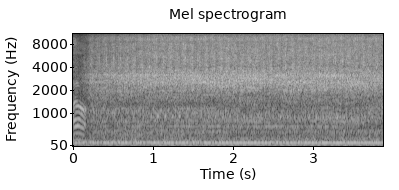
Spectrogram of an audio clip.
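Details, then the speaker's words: 1965 Ford Mustang Fastback V8, 4-speed, headers and Flowmaster dual exhaust, cool engine: fast, steady drone well above a relaxed idle; choke likely not engaging so idle was set high, later turned down. "air cleaner is barely even warm even though it's idle it's up so high the choke's probably not engaging that's probably why they had to idle up"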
